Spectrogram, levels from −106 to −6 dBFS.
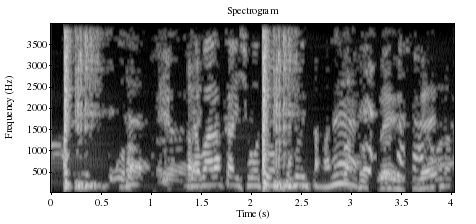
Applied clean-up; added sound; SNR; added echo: classical method spectral subtraction.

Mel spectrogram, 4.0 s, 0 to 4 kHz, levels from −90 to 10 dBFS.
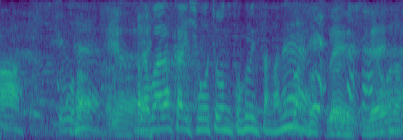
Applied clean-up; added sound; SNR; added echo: none; none; none; none.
